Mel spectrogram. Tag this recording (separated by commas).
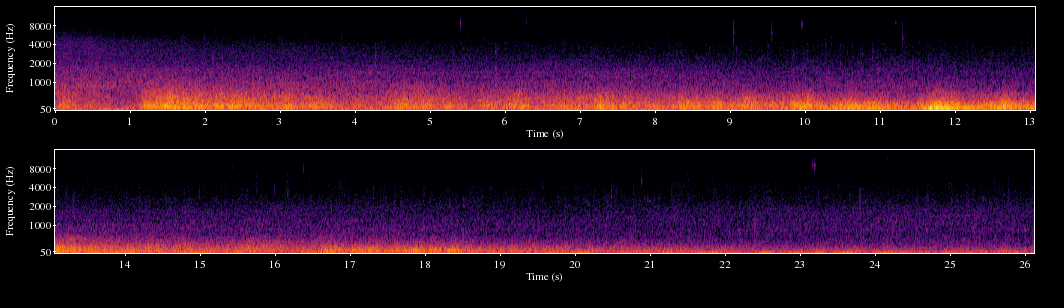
Rain, Thunderstorm, Water, Thunder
